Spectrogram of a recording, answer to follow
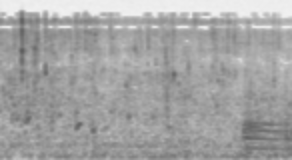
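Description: Water washing and splashing against the hull of a small boat moving over calm sea, with a steady low rumble underneath.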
